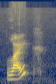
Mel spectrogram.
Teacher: I'm using an upward intonation, like, to ask for an example.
